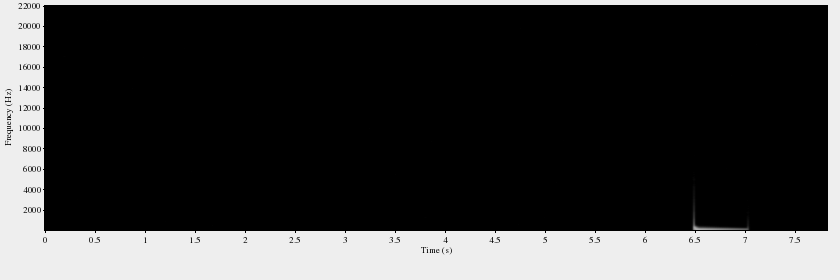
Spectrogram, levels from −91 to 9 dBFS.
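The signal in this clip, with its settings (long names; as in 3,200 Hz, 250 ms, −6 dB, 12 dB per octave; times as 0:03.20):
synth kick length 0.54 s, from 260 Hz, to 78 Hz, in 44 ms, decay 0.98 s, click off, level −19 dB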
